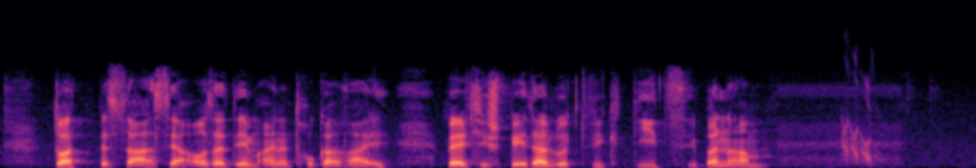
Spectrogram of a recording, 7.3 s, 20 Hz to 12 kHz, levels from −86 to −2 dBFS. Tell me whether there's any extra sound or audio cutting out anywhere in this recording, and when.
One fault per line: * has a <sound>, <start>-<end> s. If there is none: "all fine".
* has a chirp, 6.3-6.7 s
